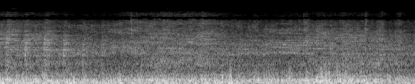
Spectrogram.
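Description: Container flatcars of a freight train rolling past close by: the steady, loud rumble of steel wheels running on the rails.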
